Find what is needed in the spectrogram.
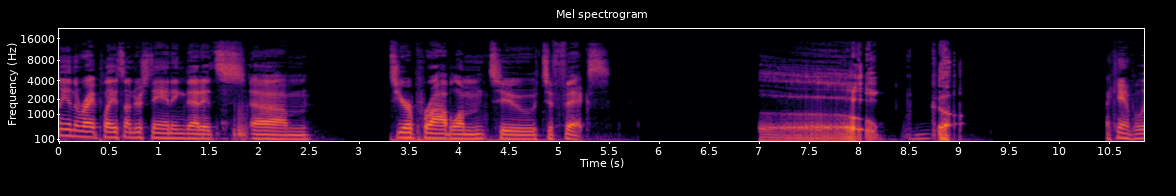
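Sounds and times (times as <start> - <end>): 
speech: 0.0 - 2.6, 3.3 - 5.6, 7.0 - 9.0, 10.6 - 10.8
short belch: 7.0 - 9.1
loud throaty burp: 7.0 - 9.2.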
